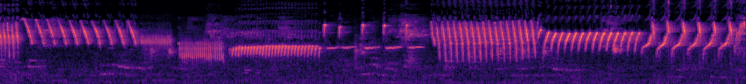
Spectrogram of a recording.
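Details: Canary performing a vigorous song meant to make other canaries respond: fast repeated upswept notes, a low rolling trill, a long even buzz, thin high whistles, then a dense rapid trill and a closing series of sharp upslurs.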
